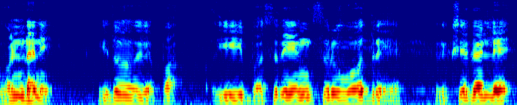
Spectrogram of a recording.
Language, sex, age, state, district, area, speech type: Kannada, male, 60+, Karnataka, Udupi, rural, spontaneous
